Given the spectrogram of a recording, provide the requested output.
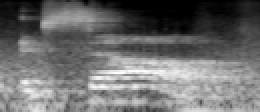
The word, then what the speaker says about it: excel: You push, you stress the last sound, excel, excel, least.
